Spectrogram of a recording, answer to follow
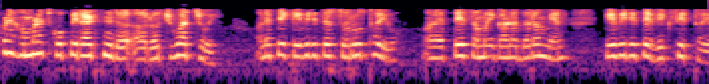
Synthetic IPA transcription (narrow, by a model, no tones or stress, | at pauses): apɽ̃eɦəmɽãd͡ʒkɔpiɾaiʈsniɾəd͡ʒuat̪̚d͡ʒoj | ənet̪ekeʋiɾit̪esəɾut̪ʰəjũ | ənet̪esəməjɡaɭad̪əɾəmjan | keʋiɾit̪eʋɪksit̪ʰːəjo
